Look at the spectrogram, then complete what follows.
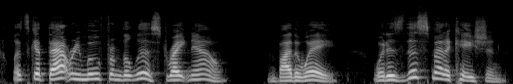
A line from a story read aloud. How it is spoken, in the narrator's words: asked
